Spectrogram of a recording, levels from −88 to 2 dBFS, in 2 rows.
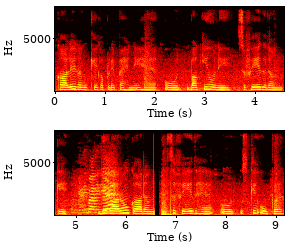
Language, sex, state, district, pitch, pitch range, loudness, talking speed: Hindi, female, Punjab, Fazilka, 200 Hz, 190-215 Hz, -19 LUFS, 130 wpm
